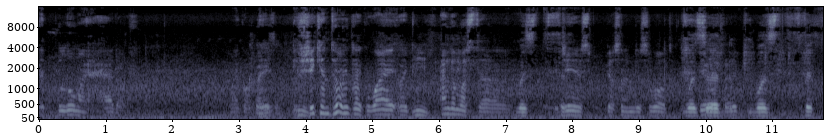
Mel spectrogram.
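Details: Adult who stutters and who learned stuttering-modification techniques such as cancellation from a speech therapist; stuttering.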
